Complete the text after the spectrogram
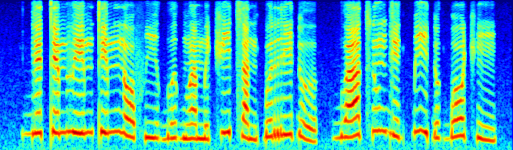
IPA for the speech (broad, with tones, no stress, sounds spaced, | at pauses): ɡ ɛ˦ t ɛ˦ m v eː˦ m t e˦ m n ɔ˨ f iː˨ ɡʷ i˨ ɡʷ ã˨ m ɪ˦ t͡ʃ i˦ t͡s a˨ n k͡p ʊ˦ r ĩ˦ ɗ ʊ˨ | ɡʷ a˨˦ t͡s ũ˦ ɡ e˨ k͡p i˦˨ ɗ ʊ˨ ɡ͡b ɔ˦ t͡ʃ ĩ˨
